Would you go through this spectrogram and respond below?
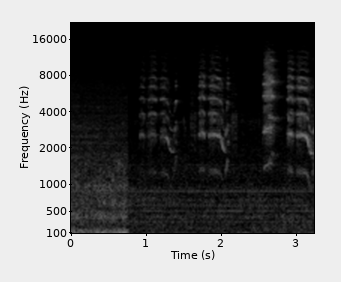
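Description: Birds squawk and call in a few short, bright bursts, fairly loud and close, following a low rumble that cuts off abruptly at the start.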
